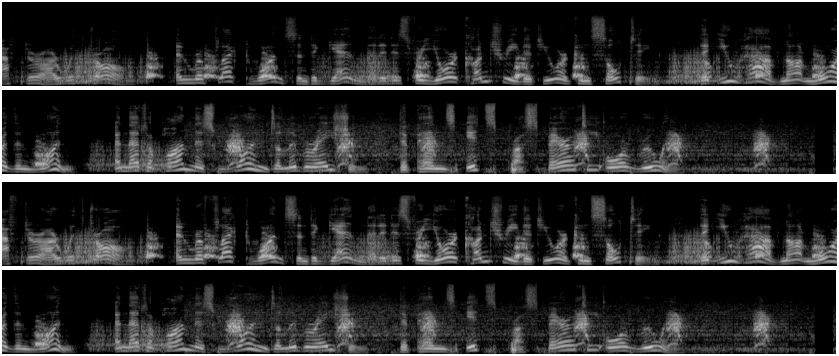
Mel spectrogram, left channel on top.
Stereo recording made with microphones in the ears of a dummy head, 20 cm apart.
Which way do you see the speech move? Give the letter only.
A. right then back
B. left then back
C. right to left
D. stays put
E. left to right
C.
